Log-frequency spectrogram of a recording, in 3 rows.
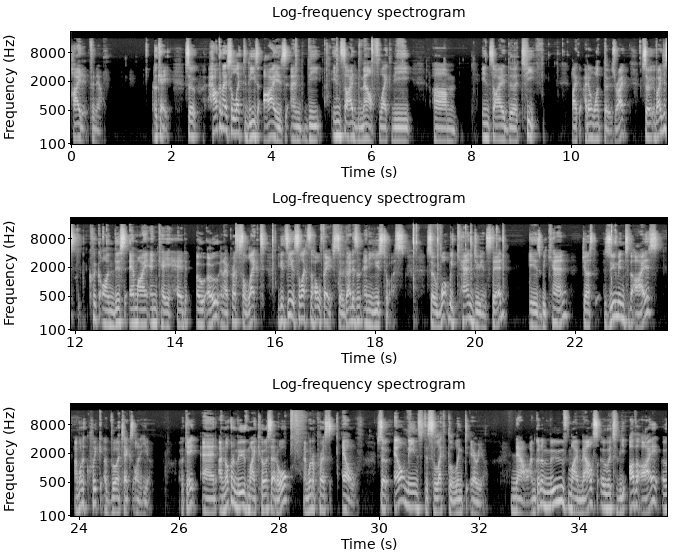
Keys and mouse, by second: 2.7 click, 4.3 middle click, 5.1 shift+middle click, 12.4 click, 12.8 click, 15.8-17.1 middle drag, 18.6 click, 19.1 middle click, 19.7 shift+middle click, 20.4 middle click, 22.5 click, 29.0 l.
